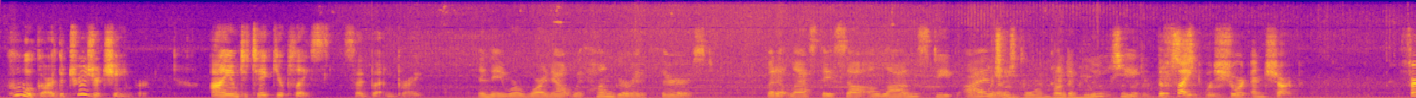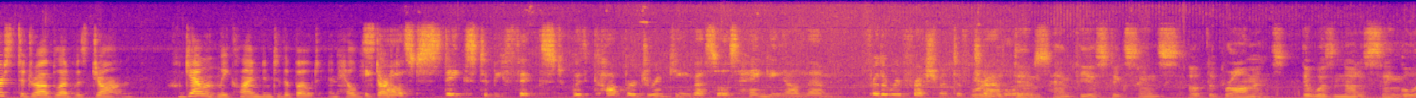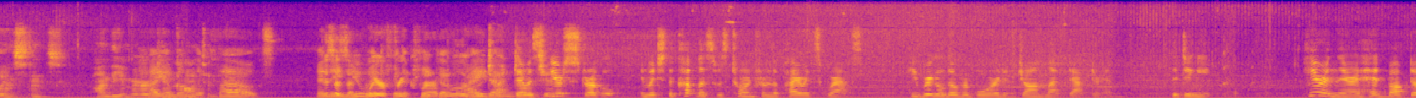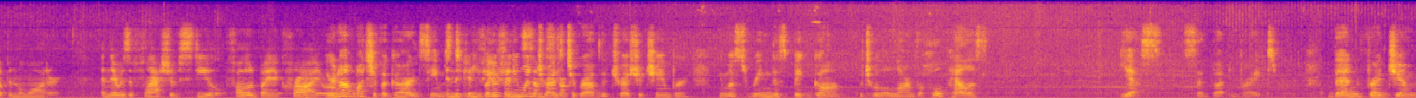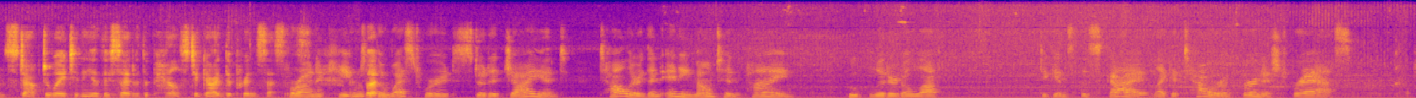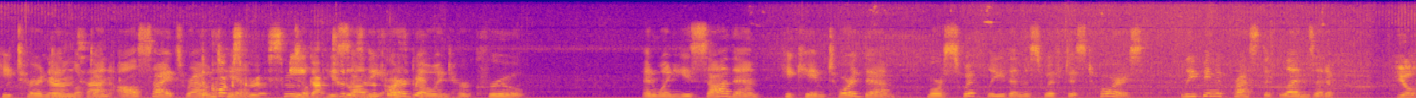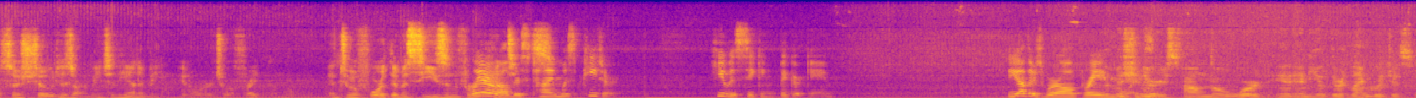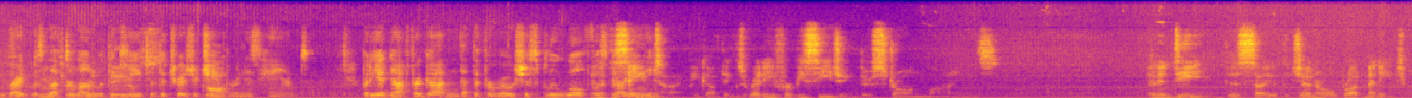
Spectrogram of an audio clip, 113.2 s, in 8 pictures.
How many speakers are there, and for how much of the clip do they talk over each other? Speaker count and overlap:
6, about 18%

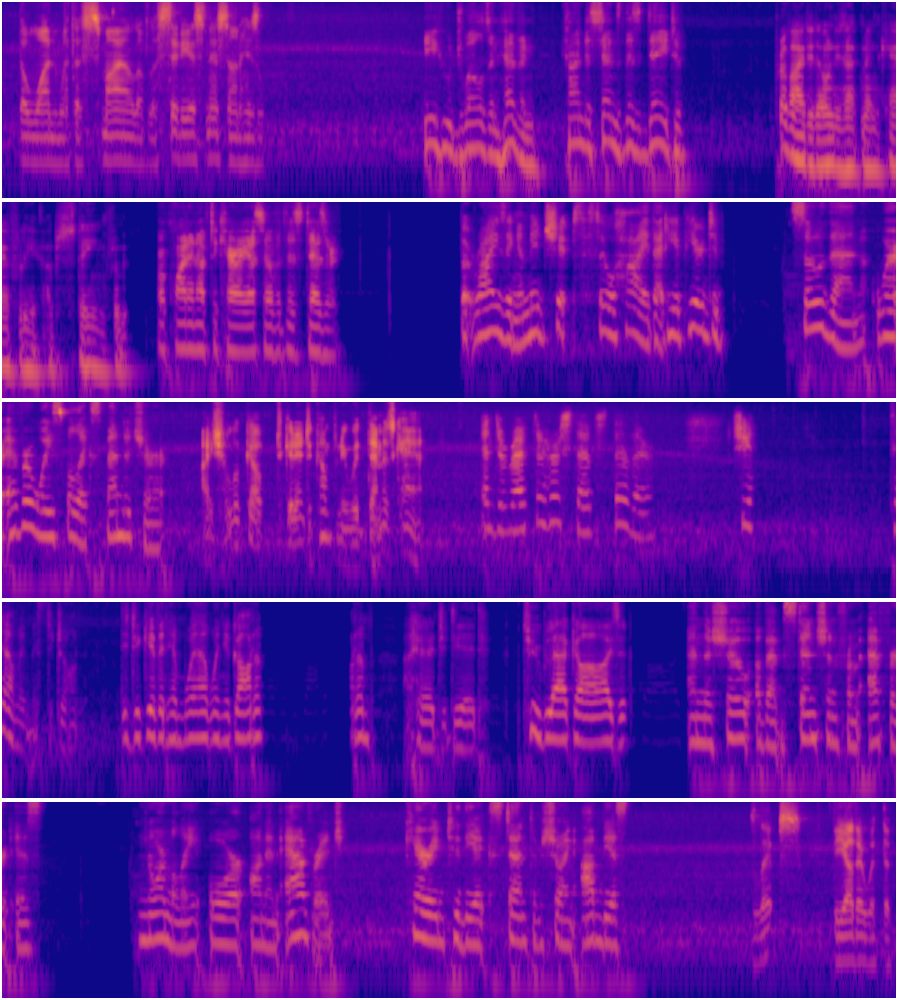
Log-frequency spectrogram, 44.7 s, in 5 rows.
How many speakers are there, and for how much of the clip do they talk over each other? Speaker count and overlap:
9, no overlap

